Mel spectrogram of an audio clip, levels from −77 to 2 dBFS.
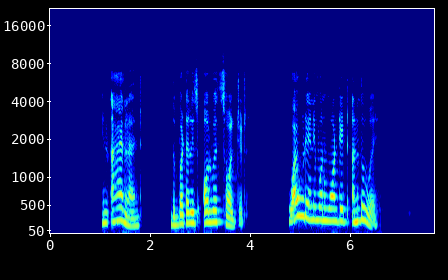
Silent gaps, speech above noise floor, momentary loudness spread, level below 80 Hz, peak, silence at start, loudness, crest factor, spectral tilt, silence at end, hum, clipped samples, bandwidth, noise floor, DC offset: none; 59 dB; 12 LU; -72 dBFS; -14 dBFS; 1.05 s; -31 LUFS; 18 dB; -6.5 dB/octave; 1.15 s; none; under 0.1%; 7.6 kHz; -89 dBFS; under 0.1%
